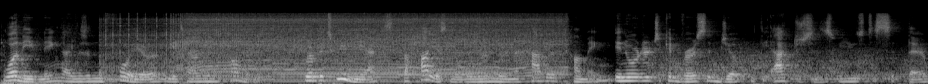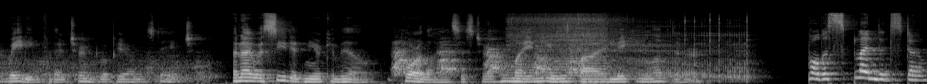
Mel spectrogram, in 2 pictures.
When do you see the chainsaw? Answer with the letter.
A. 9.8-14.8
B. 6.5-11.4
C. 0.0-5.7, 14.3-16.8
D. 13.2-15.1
C.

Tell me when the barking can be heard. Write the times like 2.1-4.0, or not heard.
13.2-15.1.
